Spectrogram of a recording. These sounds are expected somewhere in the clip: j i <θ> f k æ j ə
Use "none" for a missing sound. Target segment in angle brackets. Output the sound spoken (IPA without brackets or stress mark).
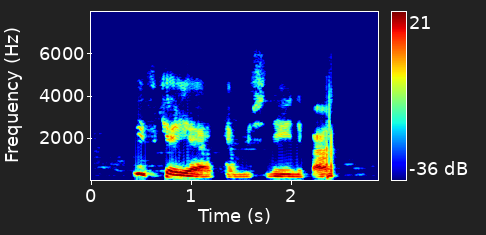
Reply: none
